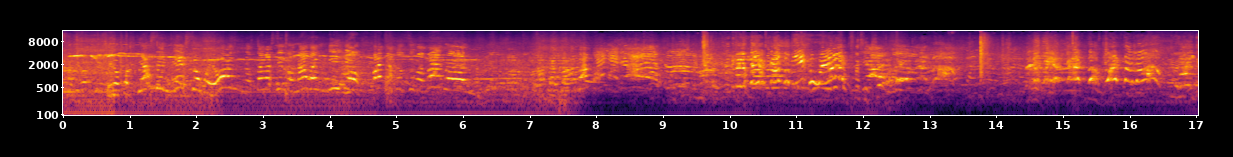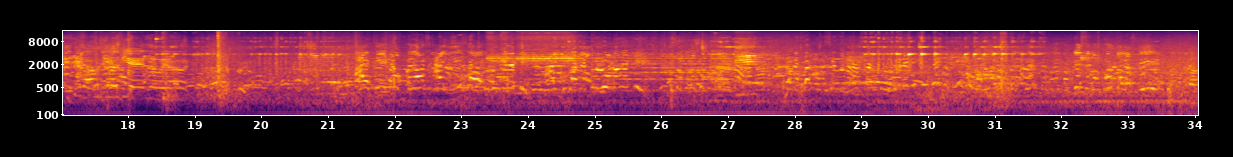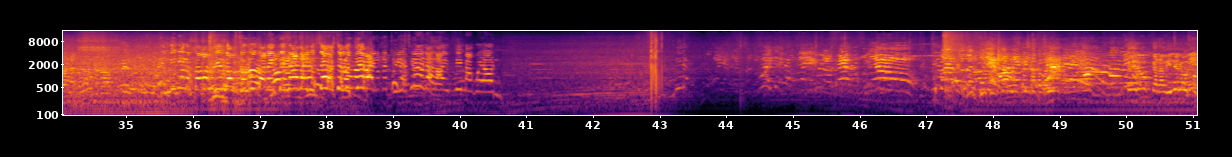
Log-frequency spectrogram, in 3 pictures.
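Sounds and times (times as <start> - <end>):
people talking over one another: 0.0 - 41.0, 42.7 - 51.0
vehicle engine humming: 17.4 - 37.2, 39.3 - 43.7.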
